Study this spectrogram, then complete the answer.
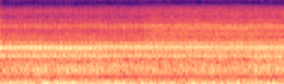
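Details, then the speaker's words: Gulf Stream Endura motorhome exhaust brake air pump, newly wired with a relay, running at key-on: steady electric hum with fixed high tone; pump now runs and builds pressure normally after not working before. "before that thing is pumping up heck yeah I like it when it's an easy fix"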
